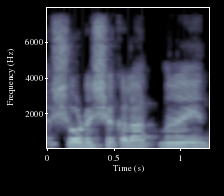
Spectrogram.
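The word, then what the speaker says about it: षोडशकलात्मने: So the pronunciation is sha, not sha, not the dantavya with your teeth, but it is sha, murdhanya. So shodasha. So that is sho is elongated dirgha. Sho the sh next sh is the next one. That is the sh with your teeth sh.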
